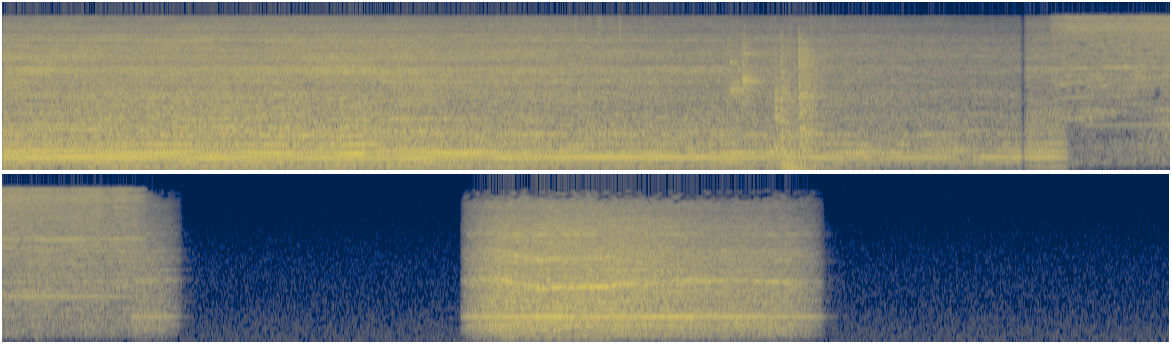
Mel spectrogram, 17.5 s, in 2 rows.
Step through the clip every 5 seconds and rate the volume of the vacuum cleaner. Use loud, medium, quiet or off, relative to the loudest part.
loud, medium, loud, off.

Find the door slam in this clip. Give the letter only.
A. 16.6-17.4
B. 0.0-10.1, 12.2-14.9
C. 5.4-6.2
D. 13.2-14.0
C.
